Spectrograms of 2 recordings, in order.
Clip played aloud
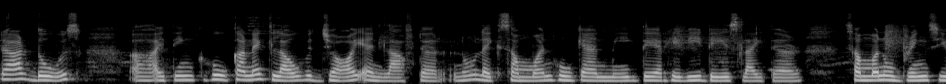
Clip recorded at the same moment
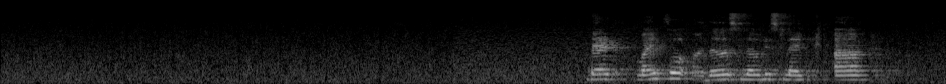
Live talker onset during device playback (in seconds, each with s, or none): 5.9 s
